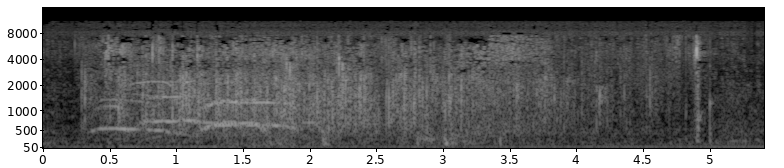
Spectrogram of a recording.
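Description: An audience at a church sermon breaks into sustained applause, a dense wash of clapping that builds quickly and holds steady for several seconds before thinning out, with a few scattered voices and whoops mixed in.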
